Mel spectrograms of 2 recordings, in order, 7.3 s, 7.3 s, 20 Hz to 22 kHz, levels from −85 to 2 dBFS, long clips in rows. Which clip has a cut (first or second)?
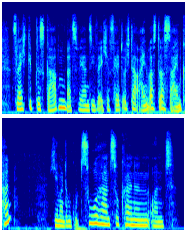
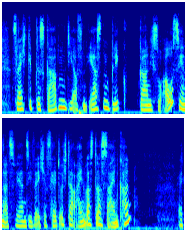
first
